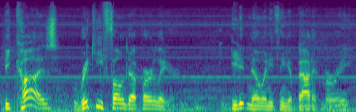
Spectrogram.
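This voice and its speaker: An actor playing a calm late-night radio host in a game, questioning in a measured, probing way. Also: male voice, mid-range voice, music in the background, natural voice. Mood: pressing, confronting. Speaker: radio talk show host. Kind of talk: scripted game voice acting.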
